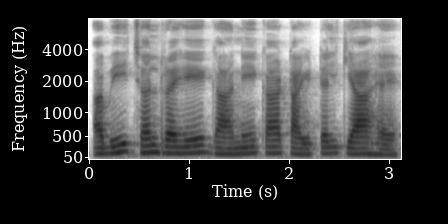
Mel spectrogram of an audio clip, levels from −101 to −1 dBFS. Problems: constant background noise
